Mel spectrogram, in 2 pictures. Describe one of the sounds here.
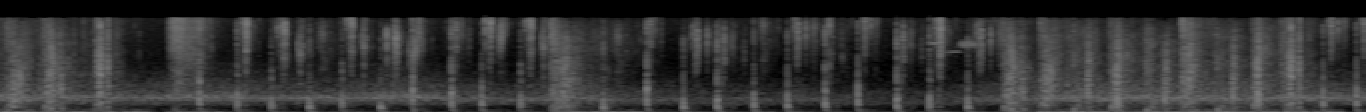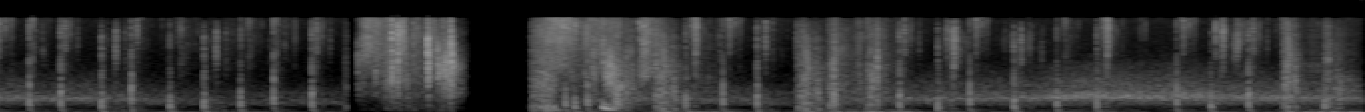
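Footsteps patter quickly on a stone path.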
